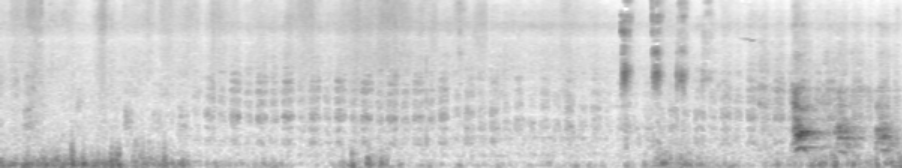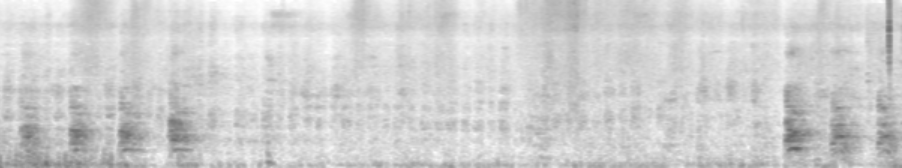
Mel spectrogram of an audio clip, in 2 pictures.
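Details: During mating of Rottweilers Loki and Siro, low rumbling handling noise gives way to fast, rhythmic dog panting in bursts. The panting pauses briefly and returns strongly near the end.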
